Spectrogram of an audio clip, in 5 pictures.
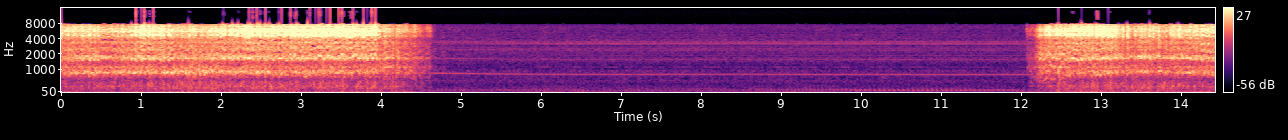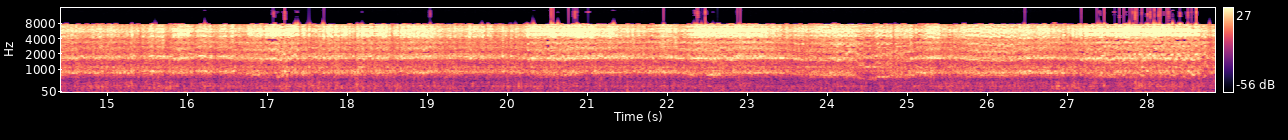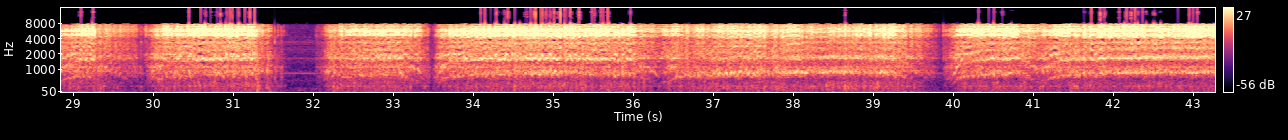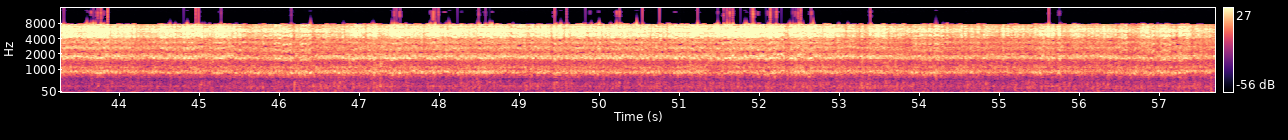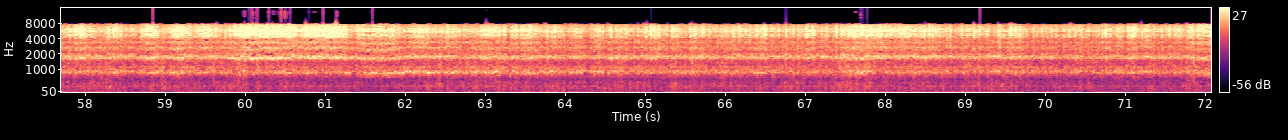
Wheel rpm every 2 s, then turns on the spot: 210, 220, 40, 0, 0, 0, 150, 220, 230, 240, 230, 220, 200, 220, 110, 90, 140, 160, 170, 140, 170, 230, 230, 230, 240, 230, 230, 230, 220, 230, 220, 230, 230, 230, 230, 230.
none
